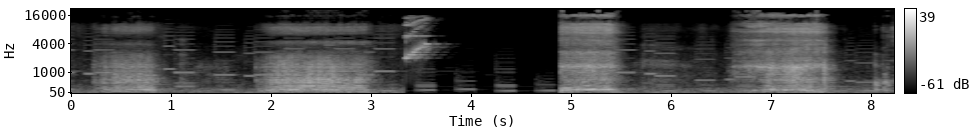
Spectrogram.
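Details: Two long, rough, rattling snore sounds on breathing in, imitated by an adult while reviewing an anti-snoring product (gauze-layered mask said to make snoring quieter), with background music playing between and under them: snoring.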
